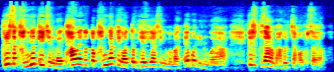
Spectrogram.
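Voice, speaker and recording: A woman's voice: fairly high pitch, very animated, very fast. A woman pastor giving an informal, emphatic sermon to a congregant, coaxing with frequent rhetorical questions.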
